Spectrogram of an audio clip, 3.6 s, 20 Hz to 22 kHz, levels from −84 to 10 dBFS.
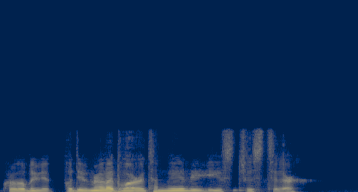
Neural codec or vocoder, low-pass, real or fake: codec, 16 kHz, 0.5 kbps, X-Codec, HuBERT features, trained on general audio; 7.2 kHz; fake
